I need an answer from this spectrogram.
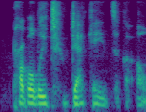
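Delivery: soft, hushed, barely voiced whispered aside. Explaining blog categories to listeners, speaker adds an aside, whispering. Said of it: "I'm whispering it".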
